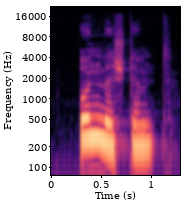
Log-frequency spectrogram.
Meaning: 1. undetermined 2. indefinite
- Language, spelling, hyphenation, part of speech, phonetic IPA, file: German, unbestimmt, un‧be‧stimmt, adjective, [ˈʊnbəʃtɪmt], De-unbestimmt.ogg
